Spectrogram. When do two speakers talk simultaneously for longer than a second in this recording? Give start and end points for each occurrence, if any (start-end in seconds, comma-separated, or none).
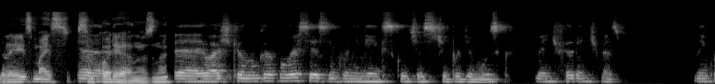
none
